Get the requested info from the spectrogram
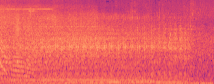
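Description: Steady engine-like rumble and hiss with a low drone. The falling final notes of theme music die away in the first half-second.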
